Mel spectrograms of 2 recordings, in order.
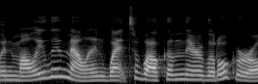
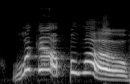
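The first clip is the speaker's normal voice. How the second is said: high, loud yell, much higher and louder; scream; 10 dB louder than usual. Acted. Girl screaming as she races down the hill, loud and high. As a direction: shout it as she hurtles downhill. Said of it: "Molly Lou Melon screamed".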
